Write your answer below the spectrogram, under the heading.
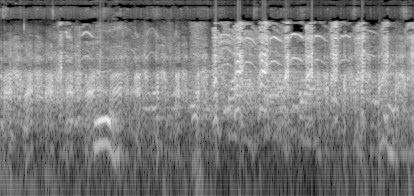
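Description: Rapid, high-pitched snickering laughter: a fast string of short giggling notes that gets busier about two seconds in.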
